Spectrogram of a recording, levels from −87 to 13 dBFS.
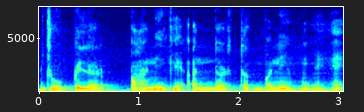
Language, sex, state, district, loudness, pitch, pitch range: Hindi, male, Uttar Pradesh, Jalaun, -23 LUFS, 105 Hz, 100-110 Hz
